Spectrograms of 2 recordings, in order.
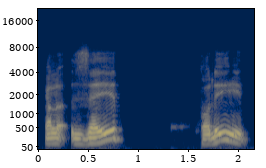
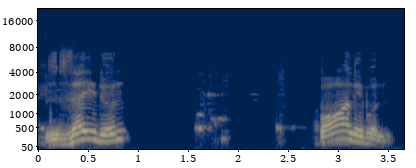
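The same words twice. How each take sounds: First: Zaid tolib with the final -un dropped, endings silent; pausal form. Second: Zaidun tolibun with the -un ending sounded on both words; vowelled i'rab reading; case endings voiced. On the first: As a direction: stop on the consonant in Zaid and tolib. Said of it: "kadang-kadang kita sukunkan". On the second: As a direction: end Zaidun and tolibun with a clear -un. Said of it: "Kalau ingin di hidupkan nahwu akhir". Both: Shown as a demonstration.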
